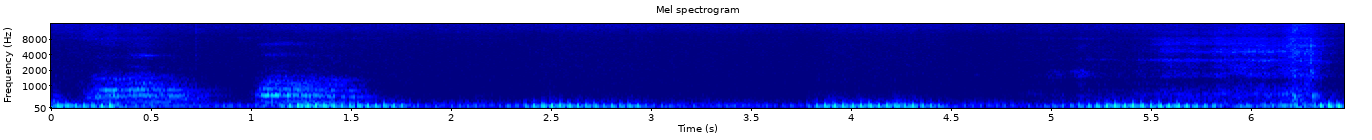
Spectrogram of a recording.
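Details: Mother domestic cat speaking to her four kittens as they wake from a nap. Two short harmonic chirping calls open the clip, followed by a deep rhythmic purr pulsing about every one and a half seconds.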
